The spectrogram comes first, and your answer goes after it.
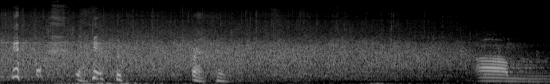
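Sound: audience clapping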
